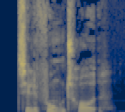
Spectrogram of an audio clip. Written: telefontråd

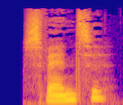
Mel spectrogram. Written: svanset

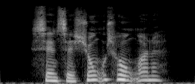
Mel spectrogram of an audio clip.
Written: sensationshungrende

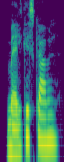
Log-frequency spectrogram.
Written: malkeskammel

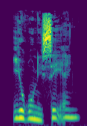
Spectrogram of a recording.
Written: ironisering

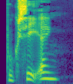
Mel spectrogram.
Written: bugsering

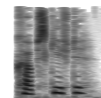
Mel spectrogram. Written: kopskifte

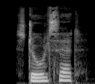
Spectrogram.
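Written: stålsat

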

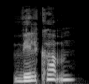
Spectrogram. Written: velkommen

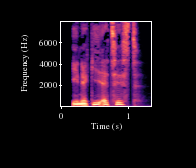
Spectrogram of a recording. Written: energiattest

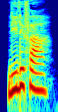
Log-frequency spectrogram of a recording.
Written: lillefar

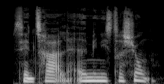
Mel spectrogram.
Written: centraladministration

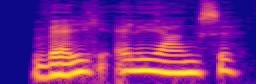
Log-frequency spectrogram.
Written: valgalliance

